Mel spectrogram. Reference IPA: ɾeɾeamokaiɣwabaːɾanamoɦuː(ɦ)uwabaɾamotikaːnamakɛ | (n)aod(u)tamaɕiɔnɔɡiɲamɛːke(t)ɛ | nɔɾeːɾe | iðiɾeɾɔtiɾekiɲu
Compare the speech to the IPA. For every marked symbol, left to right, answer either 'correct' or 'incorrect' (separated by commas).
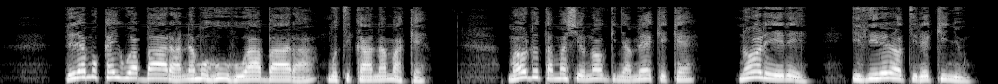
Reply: correct, incorrect, incorrect, incorrect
